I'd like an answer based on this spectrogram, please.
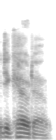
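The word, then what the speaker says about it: DeCoteau: said his name in different ways is it Dakota you know how do you say David's name uh it depends he would say Dakota Dakota okay uh but he goes by David Dakota that's fine okay he's not he's not a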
